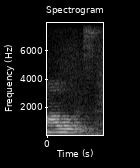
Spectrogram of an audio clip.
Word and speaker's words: ours: अब इसके लिए जो प्रोनाउन है वो है OURS, तो इसे क्या प्रोनाउंस करते हैं, आवर्स।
